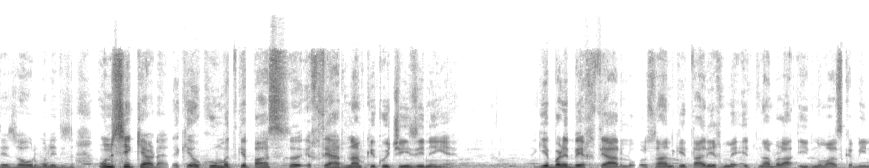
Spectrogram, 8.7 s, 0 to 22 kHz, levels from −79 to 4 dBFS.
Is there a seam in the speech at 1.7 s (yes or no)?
yes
